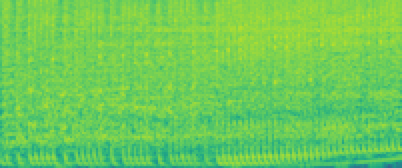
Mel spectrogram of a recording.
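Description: Electronic dance music with a fast, pulsing beat; in the second half a rising sweep climbs steadily in pitch, building up to the next section.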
